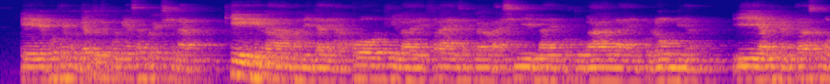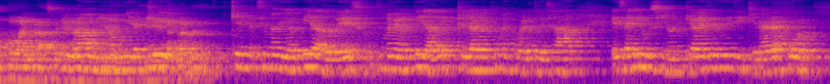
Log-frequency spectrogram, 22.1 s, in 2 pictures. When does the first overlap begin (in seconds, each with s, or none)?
11.8 s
